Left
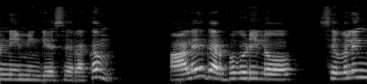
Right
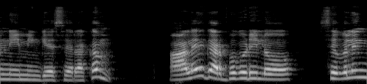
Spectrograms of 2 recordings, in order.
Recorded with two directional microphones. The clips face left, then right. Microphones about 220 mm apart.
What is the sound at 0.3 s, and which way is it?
Speech, 25° right (ahead or behind).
